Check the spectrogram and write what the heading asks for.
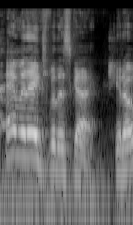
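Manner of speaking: amused laugh breaking into the line. Real, not acted. Laughing at Guy's meal.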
